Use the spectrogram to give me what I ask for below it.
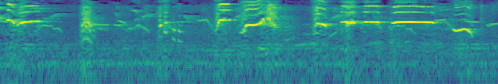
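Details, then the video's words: Oriental magpie-robin, agitated and ready to fight, singing a varied run of clear whistled phrases, slurred rising and falling notes mixed with sharp chips and harsh bursts, several birds heard together with a faint low hum beneath. "Segala Kacer Ikut Ngamuk Tarung"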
